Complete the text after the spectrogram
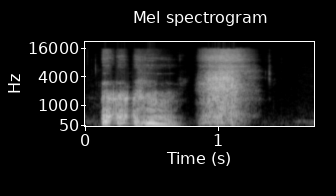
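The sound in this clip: Someone clears their throat in two short, rough, raspy bursts, fairly quiet, with no other sound.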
